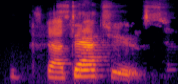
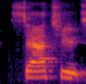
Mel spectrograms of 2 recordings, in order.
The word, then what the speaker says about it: statutes: starts with an s statues statutes is statutes is the correct pronunciation of that strangely spelled word jody statutes are written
